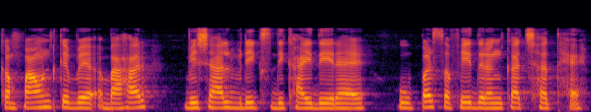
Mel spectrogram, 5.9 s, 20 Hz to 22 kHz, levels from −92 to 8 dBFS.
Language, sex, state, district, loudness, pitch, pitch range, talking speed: Hindi, female, Gujarat, Valsad, -16 LUFS, 185 Hz, 175-190 Hz, 160 wpm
